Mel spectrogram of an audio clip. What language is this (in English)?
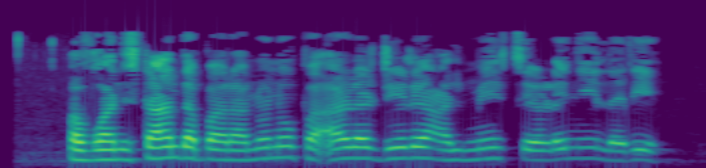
Pashto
